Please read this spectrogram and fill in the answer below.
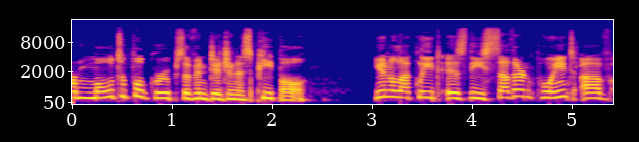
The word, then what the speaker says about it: Unalakleet: A lot of people pronounce the name of this town as Unalakleet and leave out the middle syllable, which is also an acceptable way of saying that.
